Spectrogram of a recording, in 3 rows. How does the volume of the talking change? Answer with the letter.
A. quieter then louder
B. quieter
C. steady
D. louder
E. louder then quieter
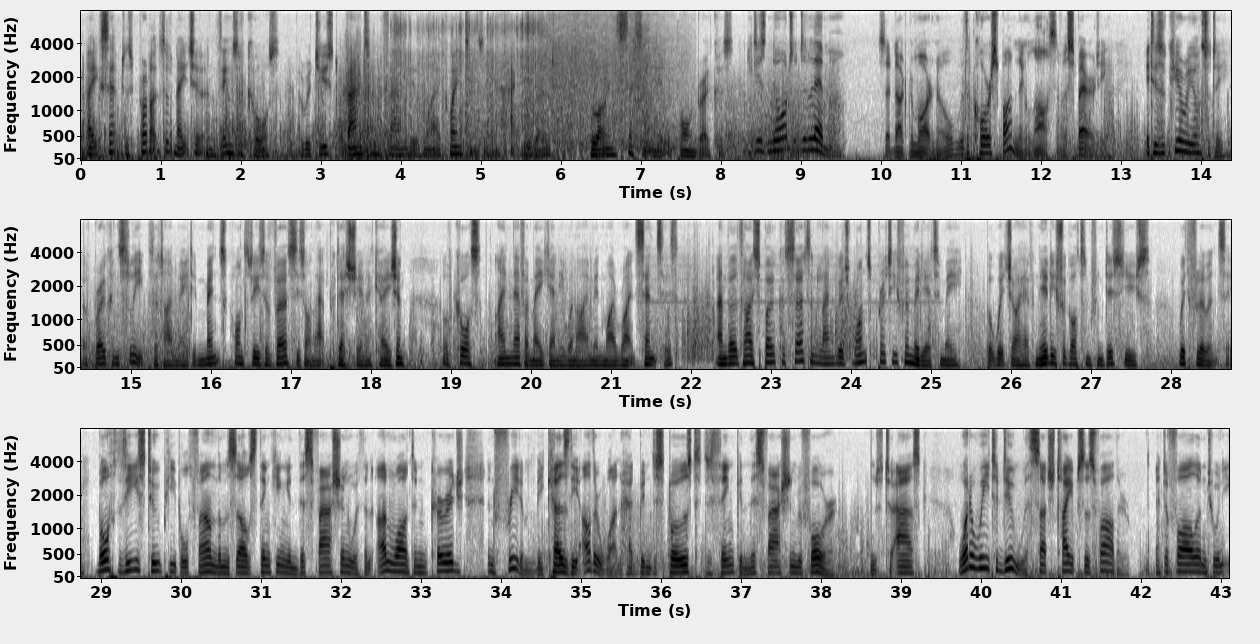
C.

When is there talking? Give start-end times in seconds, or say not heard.
0.0-43.0.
